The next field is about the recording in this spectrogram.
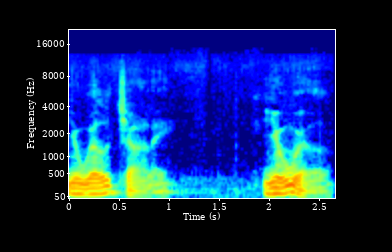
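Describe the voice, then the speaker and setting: An actor playing a scheming, coolly menacing crime boss with an American accent in an old radio drama, suave and controlled. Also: male voice, low-pitched, expressive, slow, narrow, tinny audio, heavy background noise. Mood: cool command. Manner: suave, controlled, quietly threatening.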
